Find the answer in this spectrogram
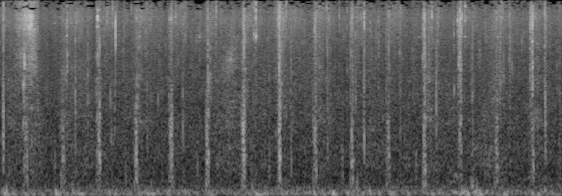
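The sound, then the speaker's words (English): Footsteps of a person out on a run: many soft, quick thuds in a fast, steady rhythm over constant background noise. “I wasn't sure whether I would be able to speak normally during my run, but I think I've done alright so far.”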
